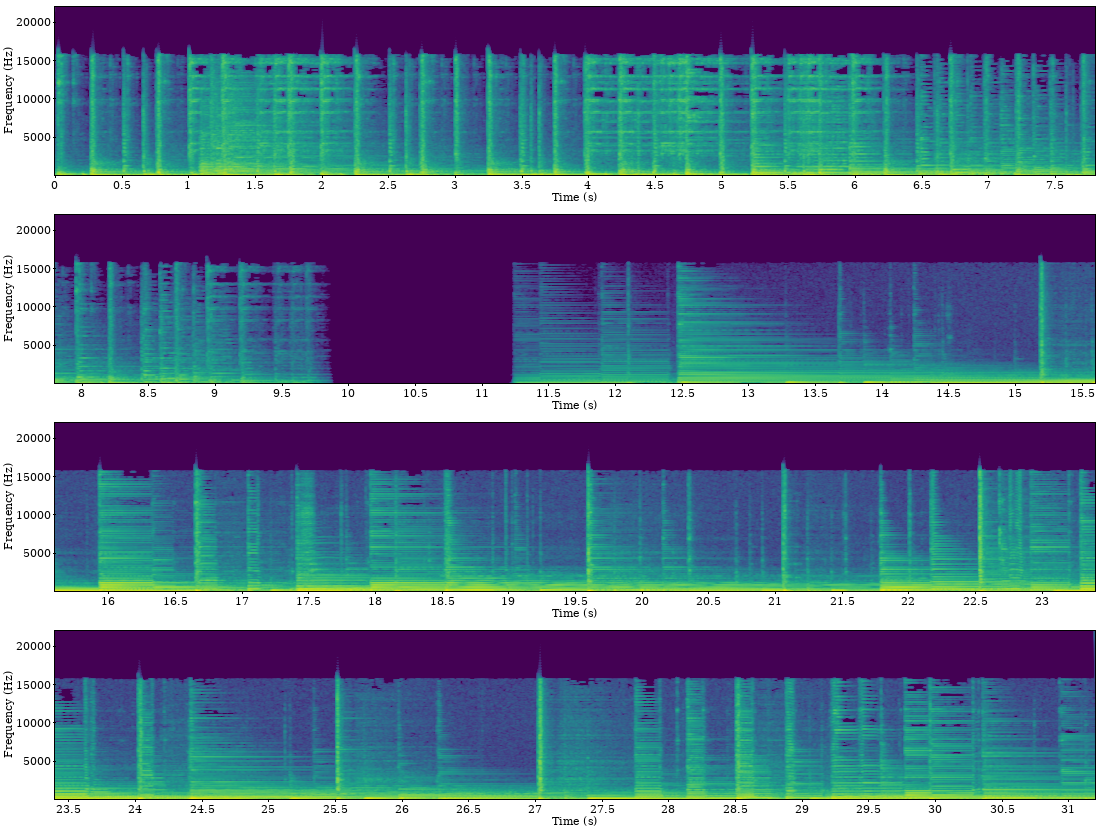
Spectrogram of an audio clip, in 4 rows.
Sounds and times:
Music: 0:00.0 - 0:09.9, 0:11.2 - 0:31.2.

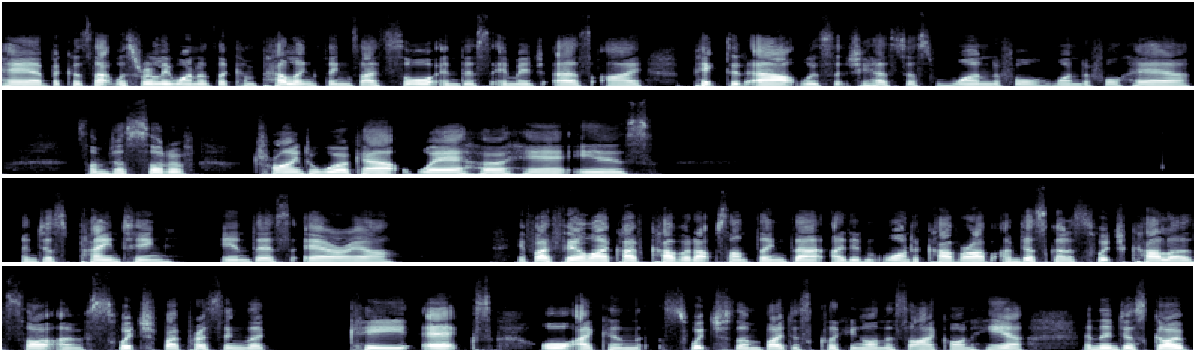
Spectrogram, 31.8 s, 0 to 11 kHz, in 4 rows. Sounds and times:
Speech: 0:00.0 - 0:07.9, 0:08.5 - 0:12.3, 0:16.0 - 0:18.5, 0:19.4 - 0:25.6, 0:26.2 - 0:31.7
Inside, small room: 0:00.0 - 0:31.7.

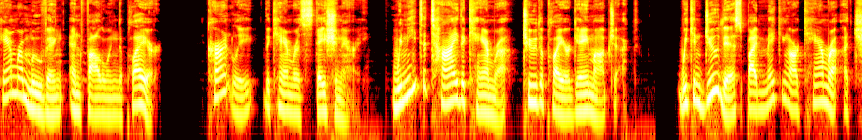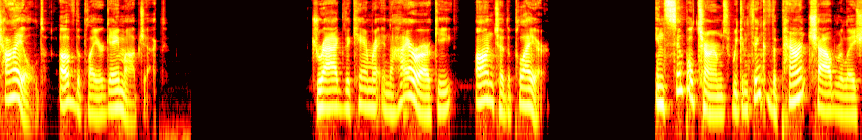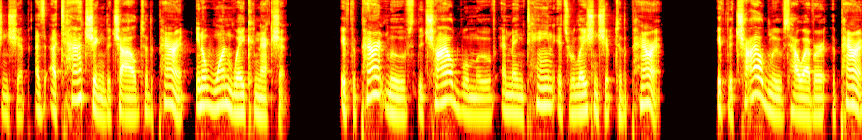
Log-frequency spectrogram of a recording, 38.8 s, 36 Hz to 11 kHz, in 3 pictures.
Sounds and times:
Speech: 0:00.0 - 0:02.4, 0:03.1 - 0:09.6, 0:10.2 - 0:15.4, 0:17.6 - 0:21.2, 0:22.8 - 0:30.2, 0:31.0 - 0:35.9, 0:36.6 - 0:38.7.

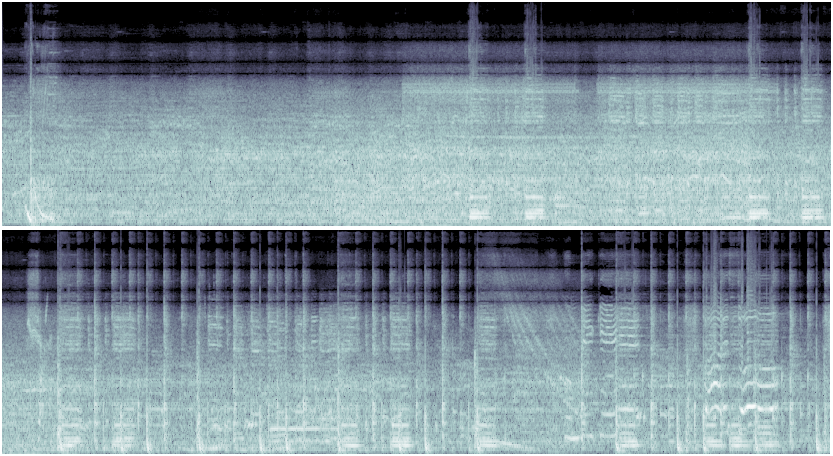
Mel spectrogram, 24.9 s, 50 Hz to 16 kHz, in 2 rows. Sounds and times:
Music: 0:06.0 - 0:24.8.

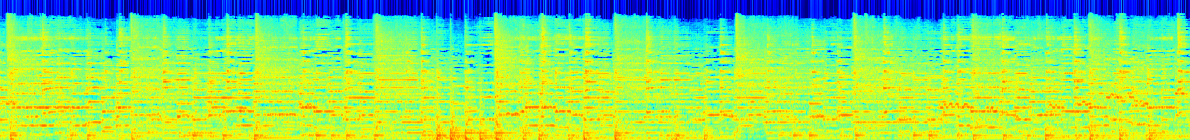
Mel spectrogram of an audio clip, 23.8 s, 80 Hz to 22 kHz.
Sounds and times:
Classical music: 0:00.0 - 0:23.8
Traditional music: 0:00.0 - 0:23.8.

